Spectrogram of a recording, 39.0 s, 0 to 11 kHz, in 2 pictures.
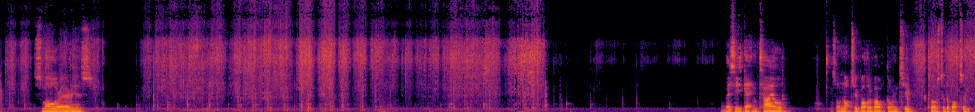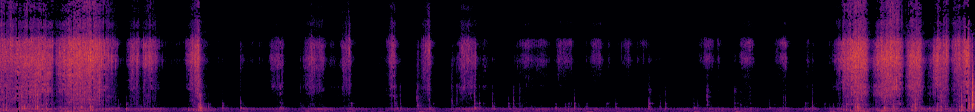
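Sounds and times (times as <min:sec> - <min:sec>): paint roller on wall: 0:00.0 - 0:39.0.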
